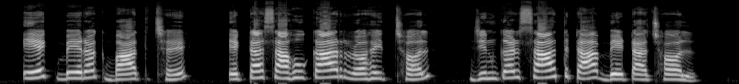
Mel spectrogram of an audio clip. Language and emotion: Maithili, neutral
